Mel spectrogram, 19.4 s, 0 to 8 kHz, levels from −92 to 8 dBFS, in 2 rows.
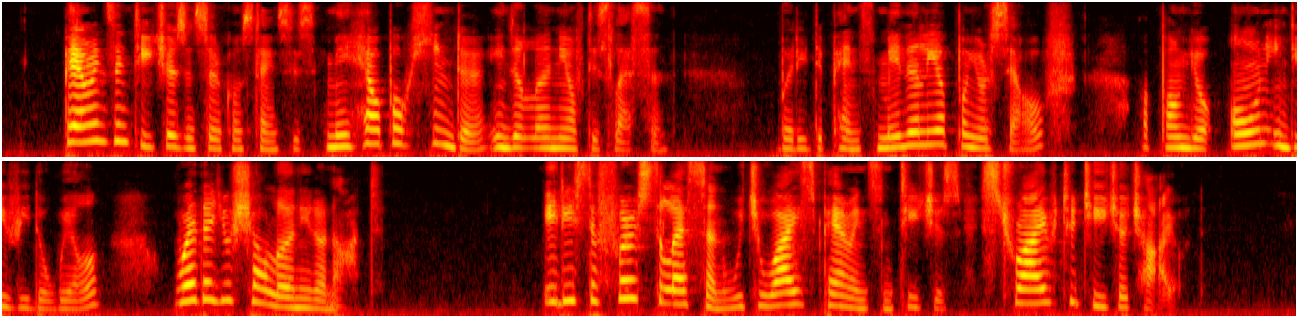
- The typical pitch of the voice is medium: No, high, 205 Hz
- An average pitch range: No, wide, 6.6 semitones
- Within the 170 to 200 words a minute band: No, average, 150 wpm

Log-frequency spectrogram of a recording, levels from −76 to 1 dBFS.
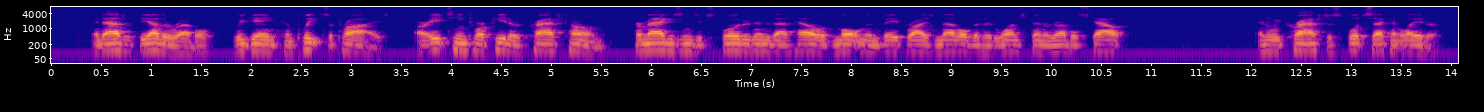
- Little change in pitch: Yes, narrow, 2.0 semitones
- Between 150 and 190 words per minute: Yes, average, 170 wpm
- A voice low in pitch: Yes, low, 105 Hz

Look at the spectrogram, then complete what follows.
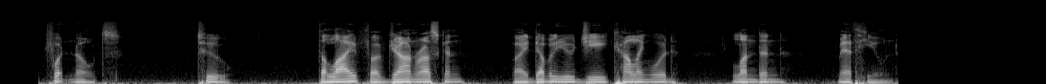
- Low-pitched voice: Yes, low, 110 Hz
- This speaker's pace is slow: Yes, slow, 65 wpm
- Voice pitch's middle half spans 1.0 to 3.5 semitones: Yes, narrow, 2.4 semitones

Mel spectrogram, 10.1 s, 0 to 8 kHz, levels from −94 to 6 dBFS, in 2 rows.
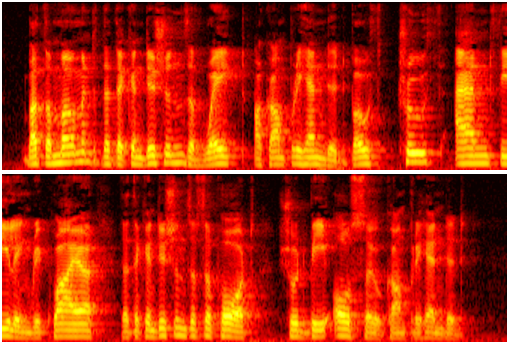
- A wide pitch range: No, average, 2.9 semitones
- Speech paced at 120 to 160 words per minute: Yes, average, 145 wpm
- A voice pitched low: Yes, low, 120 Hz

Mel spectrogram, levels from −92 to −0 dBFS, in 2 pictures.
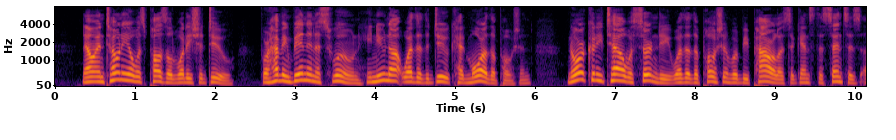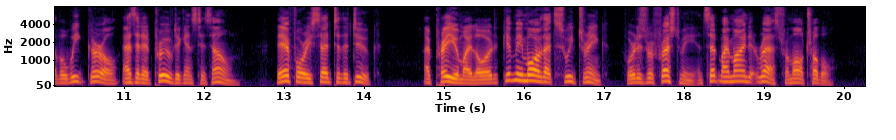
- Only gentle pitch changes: No, average, 5.1 semitones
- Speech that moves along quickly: Yes, fast, 245 wpm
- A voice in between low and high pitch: Yes, medium, 165 Hz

